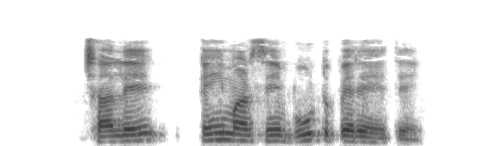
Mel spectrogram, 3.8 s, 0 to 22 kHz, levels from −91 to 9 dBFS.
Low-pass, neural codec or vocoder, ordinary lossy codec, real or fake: 7.2 kHz; none; MP3, 64 kbps; real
